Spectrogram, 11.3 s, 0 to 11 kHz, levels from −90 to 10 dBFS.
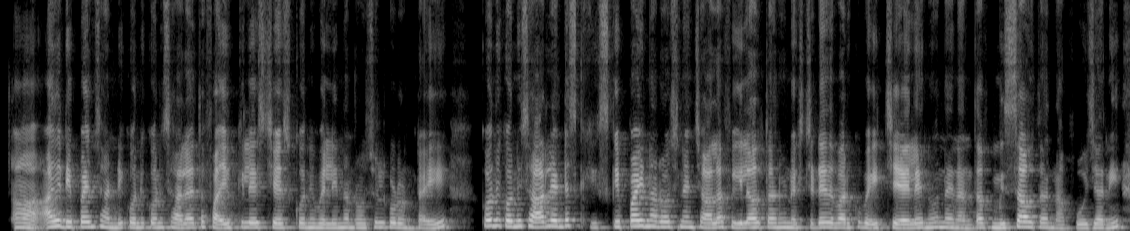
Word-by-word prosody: ఆ! -, -, -1 dB, 0.3 s
అది 250 Hz, +3 st, +5 dB
డిపెండ్స్ 240 Hz, +1 st, 0 dB
అండి. 200 Hz, -1 st, -1 dB
కొన్ని, 210 Hz, -1 st, 0 dB
కొన్ని 210 Hz, 0 st, -2 dB
సార్లు 200 Hz, -2 st, 0 dB
అయితే 210 Hz, +3 st, -3 dB
ఫైవ్‌కి 200 Hz, +1 st, +1 dB
లేసి 215 Hz, 0 st, +1 dB
చేసుకొని 205 Hz, 0 st, 0 dB
వెళ్ళిన 195 Hz, +1 st, 0 dB
రోజులు 195 Hz, +3 st, -4 dB
కూడా 210 Hz, -1 st, +1 dB
ఉంటాయి. 180 Hz, 0 st, -3 dB, 0.5 s
కొన్ని, 280 Hz, 0 st, +2 dB
కొన్ని 260 Hz, 0 st, +4 dB
సార్లు 240 Hz, +1 st, +4 dB
అంటే 270 Hz, +2 st, 0 dB
స్కి 280 Hz, -7 st, -14 dB
స్కిప్ 245 Hz, +4 st, -3 dB
అయిన 265 Hz, -1 st, +4 dB
రోజు 240 Hz, -1 st, -1 dB
నేను 235 Hz, -3 st, -2 dB
చాలా 205 Hz, +2 st, +2 dB
ఫీల్ 210 Hz, 0 st, +1 dB
అవుతాను. 215 Hz, 0 st, 0 dB
నెక్స్ట్ 195 Hz, 0 st, -7 dB
డే 220 Hz, -, +5 dB, 0.2 s
వరకు 205 Hz, +2 st, -2 dB
వెయిట్ 190 Hz, 0 st, -1 dB
చేయలేను. 200 Hz, +1 st, +4 dB
నేనంత 190 Hz, -2 st, -2 dB, 0.2 s
మిస్ 195 Hz, +3 st, -2 dB
అవుతాను 215 Hz, -4 st, -1 dB
నా -, -, -6 dB
పూజని. 190 Hz, +3 st, -1 dB
210 Hz, 195 wpm, -21 LUFS, 195-230 Hz, 0.5 s, అది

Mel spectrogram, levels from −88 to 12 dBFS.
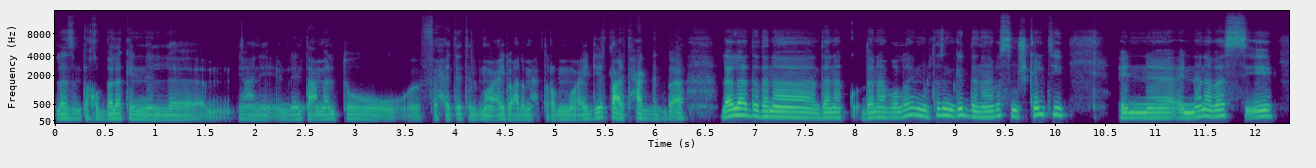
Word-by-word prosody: لازم 105 Hz, 0 st, -3 dB
تاخد 95 Hz, -, -5 dB
بالك 105 Hz, +1 st, 0 dB
إن 95 Hz, -2 st, -2 dB
ال 90 Hz, 0 st, -3 dB
آمم، 90 Hz, 0 st, -6 dB
يعني 95 Hz, -2 st, -7 dB
اللي 95 Hz, -, -5 dB
أنت 95 Hz, -, -7 dB
عملته 95 Hz, 0 st, -5 dB
في -, -, -11 dB
حتّة -, -, -5 dB
المواعيد 90 Hz, +1 st, -3 dB
وعدم 95 Hz, -1 st, -3 dB
إحترام 90 Hz, +1 st, -8 dB
المواعيد، 95 Hz, +2 st, -3 dB
يطلع 130 Hz, -3 st, +4 dB
يتحجج 100 Hz, -1 st, -3 dB
بقى، -, -, -1 dB, 0.4 s
لا 150 Hz, -, +7 dB
لا 180 Hz, 0 st, +8 dB
ده 165 Hz, -2 st, +2 dB
ده 145 Hz, -, +2 dB
أنا 130 Hz, -3 st, +4 dB
ده 125 Hz, +2 st, 0 dB
أنا 125 Hz, -, +2 dB
ك -, -, -21 dB, 0.2 s
ده 120 Hz, +3 st, 0 dB
أنا 130 Hz, 0 st, +1 dB
والله 130 Hz, +9 st, 0 dB
ملتزم 175 Hz, +1 st, +3 dB
جدًا، 165 Hz, -2 st, +3 dB
أنا 135 Hz, 0 st, +2 dB
بس 165 Hz, +2 st, -3 dB
مشكلتي 190 Hz, +4 st, +1 dB, 0.5 s
إن 125 Hz, +1 st, +3 dB
إن 125 Hz, 0 st, +2 dB
أنا 155 Hz, +3 st, +4 dB
بس 165 Hz, +2 st, +1 dB
إيه، 155 Hz, +1 st, +2 dB
125 Hz, 195 wpm, -24 LUFS, 95-150 Hz, 0.5 s, لا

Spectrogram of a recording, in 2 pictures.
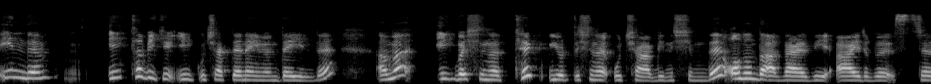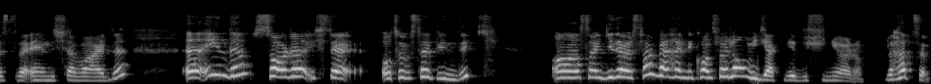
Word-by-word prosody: indim. 315 Hz, -1 st, -1 dB
Imm, -, -, -24 dB, 0.3 s
ilk, 310 Hz, +3 st, -4 dB
tabii 325 Hz, -5 st, +1 dB
ki, 250 Hz, -, -4 dB
ilk 230 Hz, -2 st, -7 dB
uçak 215 Hz, 0 st, -3 dB
deneyimim 195 Hz, -2 st, -2 dB
değildi 185 Hz, -3 st, -1 dB, 0.5 s
ama 345 Hz, -, +2 dB, 0.2 s
ilk 255 Hz, -2 st, -4 dB
başına 235 Hz, -3 st, +1 dB
tek 385 Hz, +6 st, +3 dB, 0.2 s
yurt 215 Hz, -1 st, -2 dB
dışına 205 Hz, 0 st, -2 dB
uçağa 190 Hz, -3 st, -1 dB
binişimdi. 180 Hz, +1 st, -4 dB
Onun 265 Hz, -1 st, +4 dB
da 195 Hz, -4 st, +5 dB
verdiği 190 Hz, -1 st, +1 dB
ayrı 190 Hz, -1 st, +2 dB
bir 185 Hz, 0 st, -4 dB
stres 195 Hz, -2 st, -6 dB
ve -, -, -1 dB
endişe 195 Hz, 0 st, -5 dB
vardı. 180 Hz, -, -2 dB, 0.7 s
Iıı, 310 Hz, +1 st, +6 dB
indim, 430 Hz, -1 st, +2 dB
sonra, 370 Hz, -5 st, +5 dB
işte, 305 Hz, +1 st, 0 dB, 0.3 s
otobüse 300 Hz, +3 st, -1 dB
bindik. 275 Hz, -, -5 dB, 0.5 s
Ondan 310 Hz, +1 st, +4 dB
sonra 325 Hz, +1 st, -1 dB
gidiyoruz 320 Hz, +1 st, +3 dB
falan 420 Hz, +5 st, +1 dB
ama 440 Hz, -, -3 dB
ben, 360 Hz, -, +4 dB
hani, 315 Hz, -3 st, 0 dB
kontrol 340 Hz, +3 st, +2 dB
olmayacak 285 Hz, -, +3 dB
diye 195 Hz, -2 st, -4 dB
düşünüyorum, 185 Hz, -5 st, -9 dB, 0.2 s
rahatım 330 Hz, +8 st, -1 dB
245 Hz, 140 wpm, -24 LUFS, 195-325 Hz, 0.7 s, Iıı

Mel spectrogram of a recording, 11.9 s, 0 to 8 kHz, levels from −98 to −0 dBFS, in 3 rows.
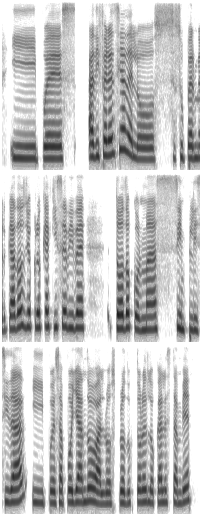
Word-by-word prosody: y, 215 Hz, -2 st, -2 dB
pues, 215 Hz, 0 st, 0 dB, 0.2 s
a 240 Hz, +1 st, +5 dB
diferencia 275 Hz, +9 st, +3 dB
de 300 Hz, -7 st, +2 dB
los 200 Hz, -2 st, -3 dB
su 215 Hz, -, -12 dB
supermercados, 225 Hz, +5 st, 0 dB
yo 275 Hz, 0 st, +1 dB
creo 265 Hz, -1 st, 0 dB
que 280 Hz, +1 st, -4 dB
aquí 275 Hz, 0 st, -1 dB
se 280 Hz, 0 st, +1 dB
vive 255 Hz, 0 st, +2 dB, 0.6 s
todo 255 Hz, +1 st, +6 dB
con 230 Hz, -4 st, -1 dB
más 230 Hz, +1 st, +1 dB
simplicidad 225 Hz, -, -1 dB
y, 210 Hz, -3 st, -6 dB
pues, 205 Hz, 0 st, -2 dB
apoyando 220 Hz, +2 st, +1 dB
a 200 Hz, -, +3 dB
los 190 Hz, 0 st, -4 dB
productores 210 Hz, +2 st, -2 dB
locales 210 Hz, 0 st, -4 dB
también. 220 Hz, +4 st, -2 dB
220 Hz, 130 wpm, -25 LUFS, 210-255 Hz, 0.6 s, todo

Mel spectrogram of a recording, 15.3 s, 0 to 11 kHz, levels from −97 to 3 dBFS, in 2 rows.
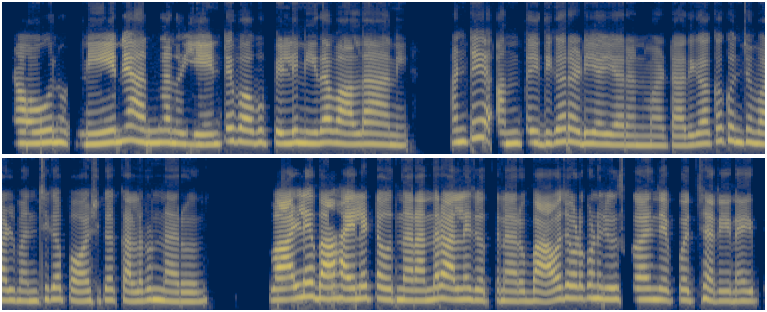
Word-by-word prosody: అవును. 245 Hz, +2 st, +2 dB, 0.3 s
నేనే 255 Hz, +5 st, +4 dB
అన్నాను. 255 Hz, -1 st, +1 dB, 0.2 s
ఏంటే 225 Hz, +5 st, -1 dB
బాబు 260 Hz, -1 st, +1 dB
పెళ్ళి 245 Hz, +1 st, +1 dB
నీదా 245 Hz, +1 st, +2 dB
వాళ్ళదా 230 Hz, 0 st, 0 dB
అని. 210 Hz, -1 st, -4 dB, 0.5 s
అంటే 275 Hz, +6 st, 0 dB, 0.3 s
అంత 240 Hz, 0 st, 0 dB
ఇదిగా 240 Hz, +4 st, -1 dB
రెడీ 240 Hz, -2 st, 0 dB
అయ్యారనమాట. 205 Hz, -2 st, -4 dB
అది 200 Hz, +1 st, -4 dB
గాక 240 Hz, +5 st, -3 dB
కొంచెం 270 Hz, -2 st, -1 dB
వాళ్ళు 225 Hz, -1 st, -2 dB
మంచిగా, 235 Hz, +4 st, -4 dB
పోష్‌గా 215 Hz, +2 st, -3 dB
కలరున్నారు. 210 Hz, -1 st, -2 dB, 0.9 s
వాళ్ళే 250 Hz, +6 st, +6 dB
బాగా 255 Hz, 0 st, +6 dB
హైలైట్ 250 Hz, +1 st, +3 dB
అవుతున్నారు. 235 Hz, -2 st, 0 dB
అందరూ 245 Hz, +4 st, +1 dB
ఆళ్ళనే 240 Hz, 0 st, +1 dB
చూత్తన్నారు. 215 Hz, -1 st, -4 dB
బావ 200 Hz, -1 st, +3 dB
జూడకుండా 265 Hz, 0 st, -1 dB
జూసుకో 245 Hz, 0 st, -4 dB
అని 240 Hz, 0 st, 0 dB
జెప్పొచ్చా 225 Hz, +2 st, -4 dB
నేనైతే. 210 Hz, 0 st, -5 dB
235 Hz, 135 wpm, -22 LUFS, 215-255 Hz, 0.9 s, వాళ్ళే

